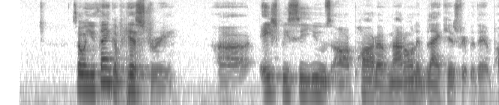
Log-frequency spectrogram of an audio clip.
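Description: A man speaks calmly and expressively close to a microphone.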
